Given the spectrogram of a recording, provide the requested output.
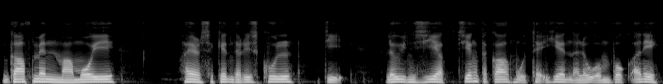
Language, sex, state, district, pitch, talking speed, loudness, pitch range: Mizo, male, Mizoram, Aizawl, 115 Hz, 170 wpm, -18 LUFS, 110-120 Hz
